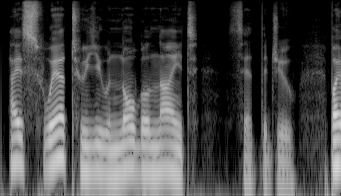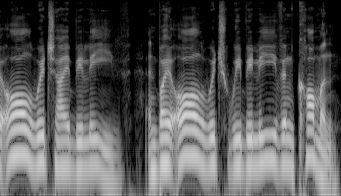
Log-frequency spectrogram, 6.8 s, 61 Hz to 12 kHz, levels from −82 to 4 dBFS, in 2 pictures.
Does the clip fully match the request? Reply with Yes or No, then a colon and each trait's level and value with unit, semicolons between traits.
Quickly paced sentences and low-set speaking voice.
No: average, 195 wpm; low, 125 Hz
